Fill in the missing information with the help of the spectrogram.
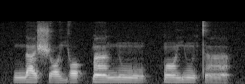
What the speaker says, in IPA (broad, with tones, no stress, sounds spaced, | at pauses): n a˧ ʃ ɔ˨ j ɔ˧ k͡p ã˦ n ũ˦˨ | k͡p ɔ̃˦ j ũ˦˨ t ã˨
